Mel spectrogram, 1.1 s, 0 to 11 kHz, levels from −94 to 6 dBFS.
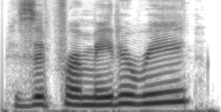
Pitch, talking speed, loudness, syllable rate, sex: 245 Hz, 325 wpm, -15 LUFS, 7.0 syllables/s, female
